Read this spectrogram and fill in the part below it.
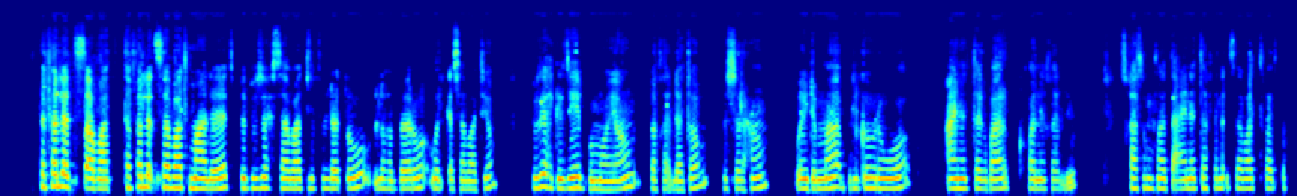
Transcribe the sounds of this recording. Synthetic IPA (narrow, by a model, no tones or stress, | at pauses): t̪ʰɐfɐlːɐt̪ʼsɐβat̪ʰːɐfɐlːɐt̪ʼsɐβat̪malɐt̪bɨbɨzuħsɐβat̪lɨfɨlːɐt̪ʼulɨxɨbɐɾuwɔlkʼɐsɐβat̪ʰɨjːo̞m | b̥ɨzuħɡize̞bɨmojo̞mb̥ɨxɨ̰ʔlɐt̪ʰo̞mbɨsɨɾħo̞m | wɔjd̪ɨmːabɨlɨɡɐβɾɨwo̞ | ʕajnɐt̪ʰːɐɡbaɾkʰɨ̥xonjɪxɨɨlːijːu | sɨ̥kat̪ʰomsɐt̪ʰiʕajnɐt̪ʰːɐfɐlːɐt̪ʼsɐβat̪ʰːɨ̥fɐlt̪ʼu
